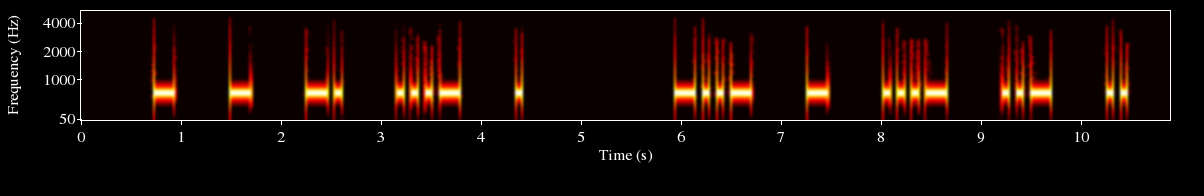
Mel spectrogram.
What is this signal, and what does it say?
Morse code, heard as a keyed tone, about 17 wpm, spaced as for 10 wpm, 680 Hz. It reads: TTNVE XTVUI
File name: k7qo / Lesson 36 (A-X)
